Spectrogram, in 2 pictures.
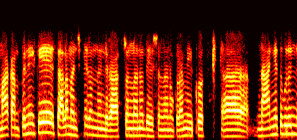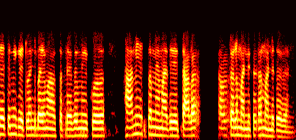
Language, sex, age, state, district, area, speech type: Telugu, male, 18-30, Andhra Pradesh, West Godavari, rural, conversation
